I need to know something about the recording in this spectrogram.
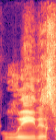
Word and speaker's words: Linus: Linus, we got to get his name right. IndyCar series, yeah. Rhymes with weenus.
